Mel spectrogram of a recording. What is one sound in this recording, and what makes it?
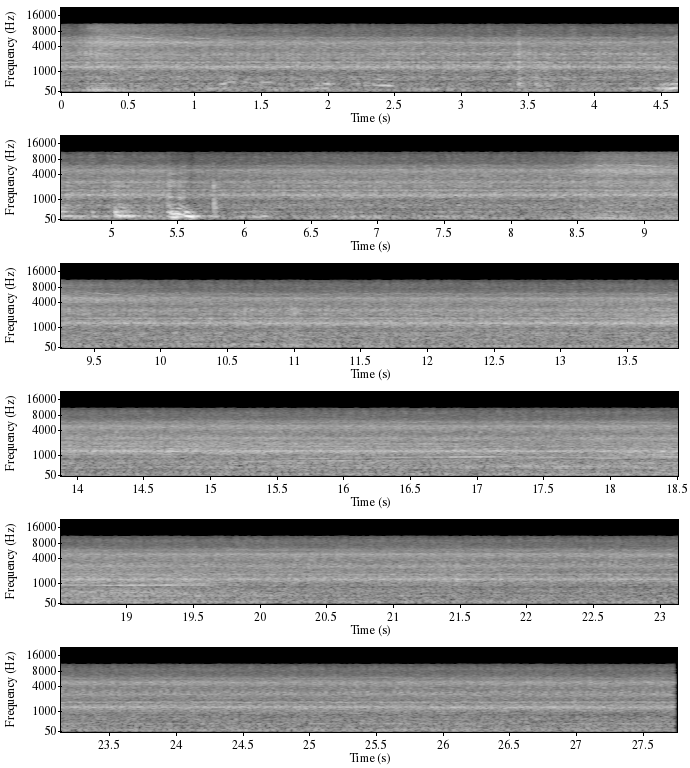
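City traffic hums in the background.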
